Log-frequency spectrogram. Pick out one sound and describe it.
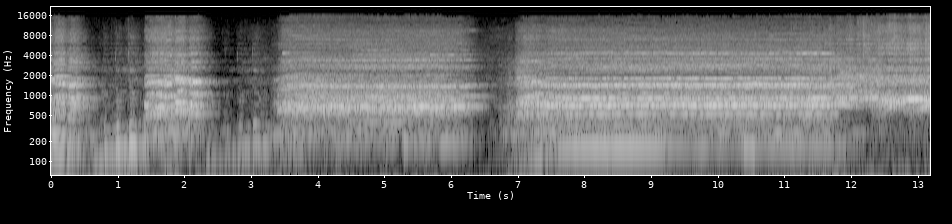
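A mixed choir sings a slow, sustained melody in an echoing hall.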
